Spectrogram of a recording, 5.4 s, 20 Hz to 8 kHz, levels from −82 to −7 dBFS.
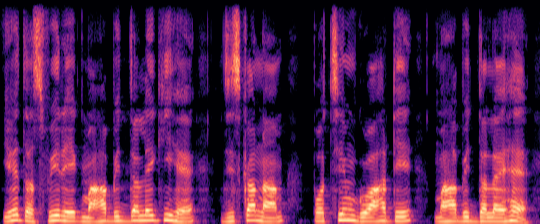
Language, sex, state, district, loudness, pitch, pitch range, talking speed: Hindi, male, Assam, Kamrup Metropolitan, -16 LUFS, 150 Hz, 140-170 Hz, 135 wpm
